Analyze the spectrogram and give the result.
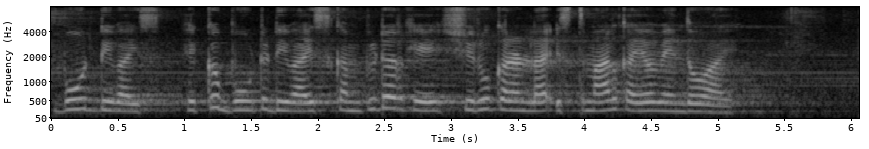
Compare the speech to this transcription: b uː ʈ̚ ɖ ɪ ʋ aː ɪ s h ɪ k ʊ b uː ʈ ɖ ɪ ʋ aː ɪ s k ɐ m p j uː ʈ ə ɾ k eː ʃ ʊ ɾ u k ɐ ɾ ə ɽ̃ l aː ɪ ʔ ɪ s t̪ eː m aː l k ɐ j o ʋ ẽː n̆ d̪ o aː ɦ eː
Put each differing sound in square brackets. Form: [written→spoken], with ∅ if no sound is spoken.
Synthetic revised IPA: b uː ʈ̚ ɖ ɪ ʋ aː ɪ s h ɪ k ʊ b uː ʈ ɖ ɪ ʋ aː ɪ s k ɐ m p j uː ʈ ə ɾ [k→kʰ] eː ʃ ʊ ɾ u k ɐ ɾ ə ɽ̃ l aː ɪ ʔ ɪ s t̪ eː m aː l k ɐ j o ʋ ẽː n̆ d̪ o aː ɦ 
